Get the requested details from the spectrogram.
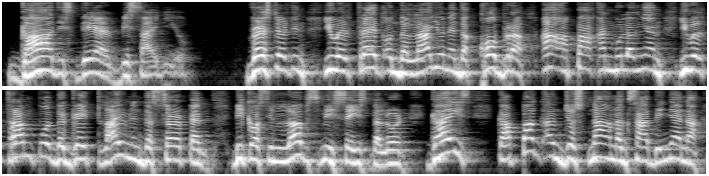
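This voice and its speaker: High-voiced Filipino preacher. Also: male voice, fairly bright tone. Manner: switches between Tagalog and English, slows down to read verses. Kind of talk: sermon.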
